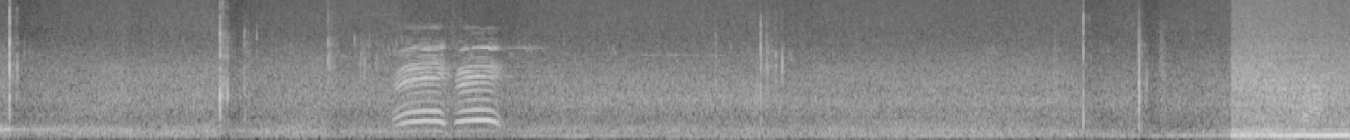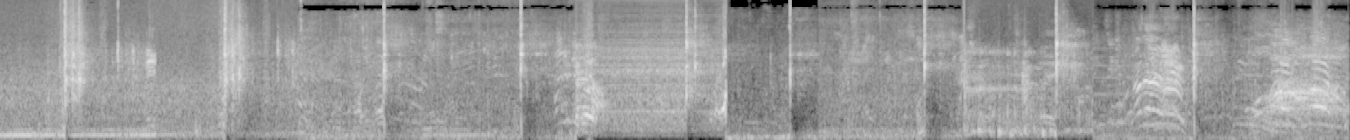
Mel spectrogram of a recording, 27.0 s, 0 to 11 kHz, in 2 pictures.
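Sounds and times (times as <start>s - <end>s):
outdoor background noise: 0.0s - 27.0s
low rumble: 12.3s - 15.6s
sharp cracks: 15.7s - 16.4s
voices shouting: 24.4s - 27.0s.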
